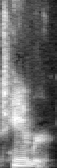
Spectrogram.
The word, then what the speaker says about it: timbre: what we call Tambor I know it's spelled timbre but it's you say it Tambor and it's musical quality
